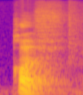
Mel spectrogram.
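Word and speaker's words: قاف: Qaf. Pourquoi? C'est parce que, comme on a dit, la langue, elle va venir toucher le palais mou.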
